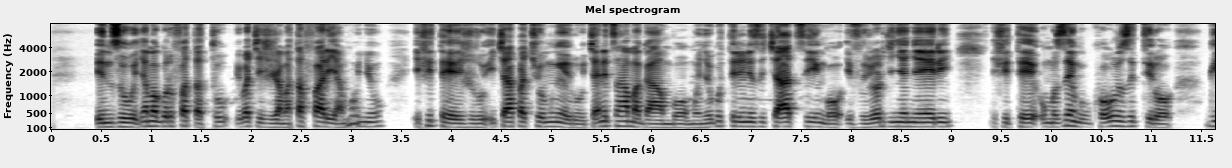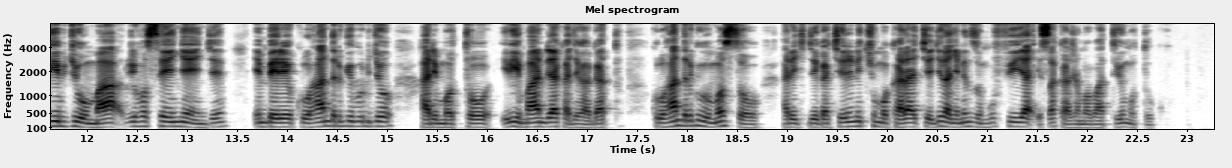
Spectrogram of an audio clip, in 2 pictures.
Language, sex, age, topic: Kinyarwanda, male, 25-35, health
